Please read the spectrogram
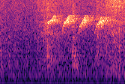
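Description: A small bird chirping: four short, high chirps in quick succession, starting a little under a second in.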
